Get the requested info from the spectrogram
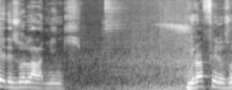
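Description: A man's voice for a moment, then a low rumbling noise that swells over about a second.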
